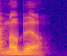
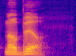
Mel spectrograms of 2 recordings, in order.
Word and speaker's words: Mobile: Yeah, Mobile. – Say it again? – Mobile. – Okay. I'm hearing M-O-B-I-L-L. – Yeah, Mobile. – Isn't it Mobile? – M-O-B-I-L-L.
